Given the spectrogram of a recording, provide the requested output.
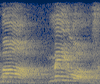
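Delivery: a hint of a whiny basement yell, high pitched; mock a grown man yelling for his mom. Mocking a gamer calling his mom from the basement, high mock yell. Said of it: "basement yelling out".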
